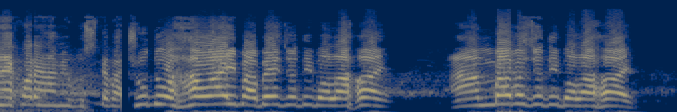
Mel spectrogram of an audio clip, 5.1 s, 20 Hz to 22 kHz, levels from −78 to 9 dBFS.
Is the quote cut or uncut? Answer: cut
